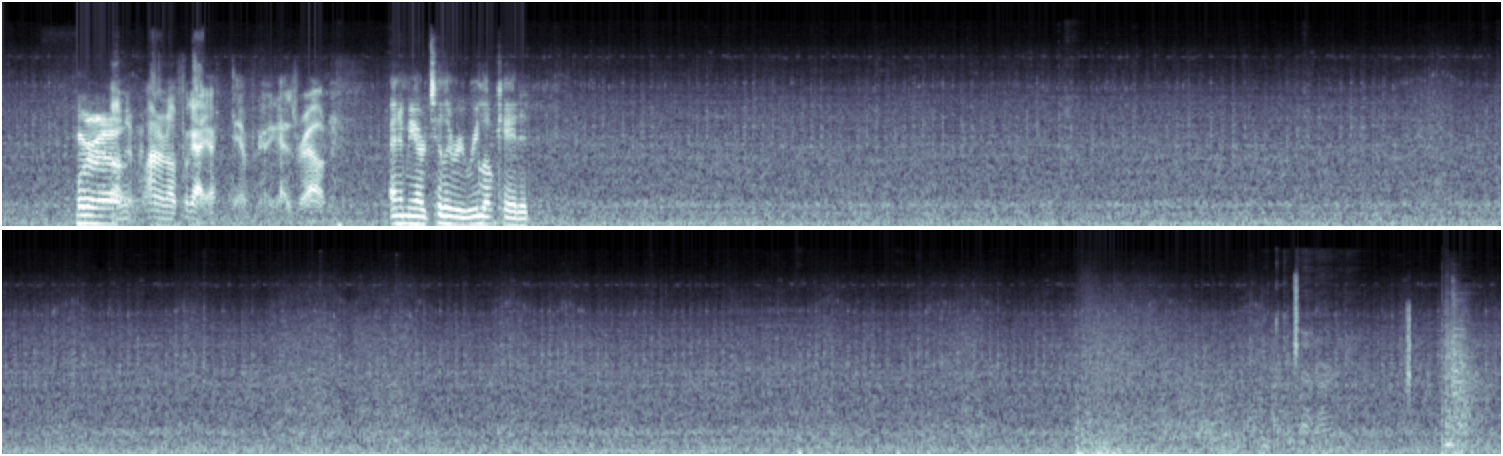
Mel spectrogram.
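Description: A tank engine rumbles steadily as the tank drives across open ground.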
